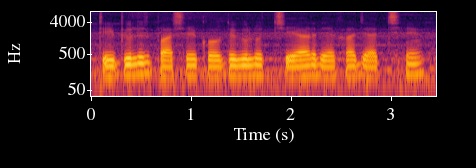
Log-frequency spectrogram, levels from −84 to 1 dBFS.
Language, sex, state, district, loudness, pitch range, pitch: Bengali, male, West Bengal, Cooch Behar, -17 LUFS, 115-125 Hz, 115 Hz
